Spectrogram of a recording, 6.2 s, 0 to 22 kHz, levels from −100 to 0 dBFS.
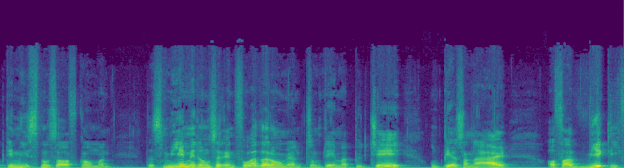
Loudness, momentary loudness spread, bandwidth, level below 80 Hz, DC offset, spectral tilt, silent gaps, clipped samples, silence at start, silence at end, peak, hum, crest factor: -18 LUFS; 10 LU; 15 kHz; -42 dBFS; 4%; -6.5 dB/octave; none; under 0.1%; 0 s; 0 s; 0 dBFS; none; 18 dB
